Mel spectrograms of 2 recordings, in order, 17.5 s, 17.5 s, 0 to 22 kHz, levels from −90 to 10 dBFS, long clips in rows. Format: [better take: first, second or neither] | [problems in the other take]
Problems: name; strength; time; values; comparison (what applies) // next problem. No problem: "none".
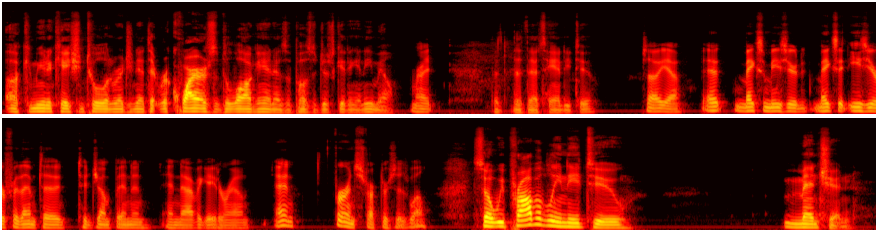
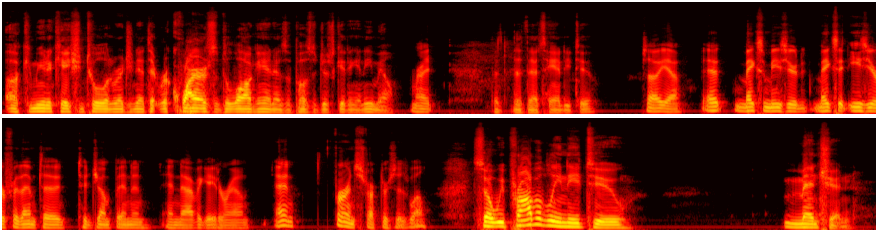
first | distortion; slight; 10 dB below the speech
